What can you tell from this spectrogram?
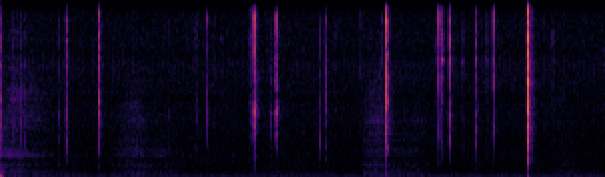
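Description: Scattered small metal clicks and taps, about ten, as a small tool works the governor adjuster on the base of a Zippo double torch butane insert, pushing it back into place. The sharpest click comes about five seconds in.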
